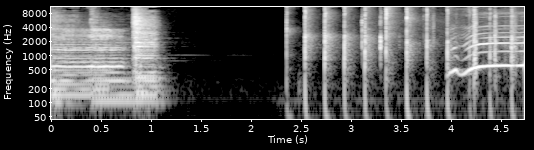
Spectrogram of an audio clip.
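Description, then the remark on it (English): A sung phrase ends, then after a brief silence a few steady, evenly spaced hand claps ring out, thin like a small group of listeners applauding over a video call after the performance, with a voice rising near the end. “Whoever wants to unmute and applaud, please do.”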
